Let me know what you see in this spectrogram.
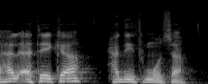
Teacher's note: اختلاف اللغات، مثل هل أتاك حديث موسى قرئت بالإمالة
